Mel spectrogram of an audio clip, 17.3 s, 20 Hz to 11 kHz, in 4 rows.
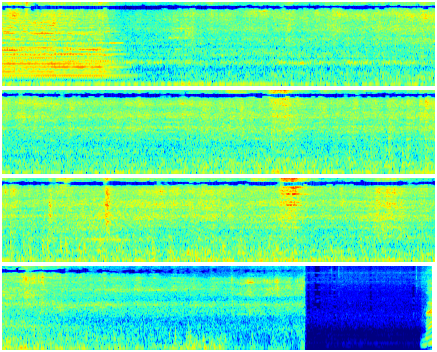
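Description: A CSX freight train, O823, passes close and loud near County Line Road north of Port Manatee, with a horn blast at the start, then continuous rumbling and rhythmic clatter of wheels and cars before the sound cuts off abruptly.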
